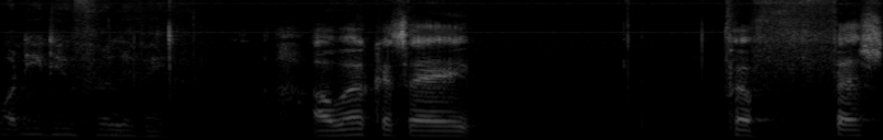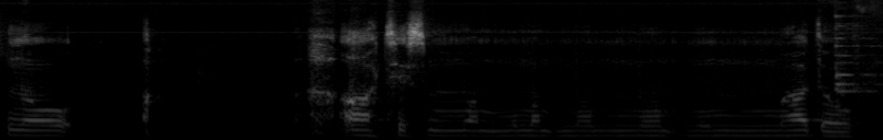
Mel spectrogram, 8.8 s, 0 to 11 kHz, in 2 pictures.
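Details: 28-year-old man with a stammer, attending a stammering course, who has avoided the phone because of his stammer; stuttering.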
